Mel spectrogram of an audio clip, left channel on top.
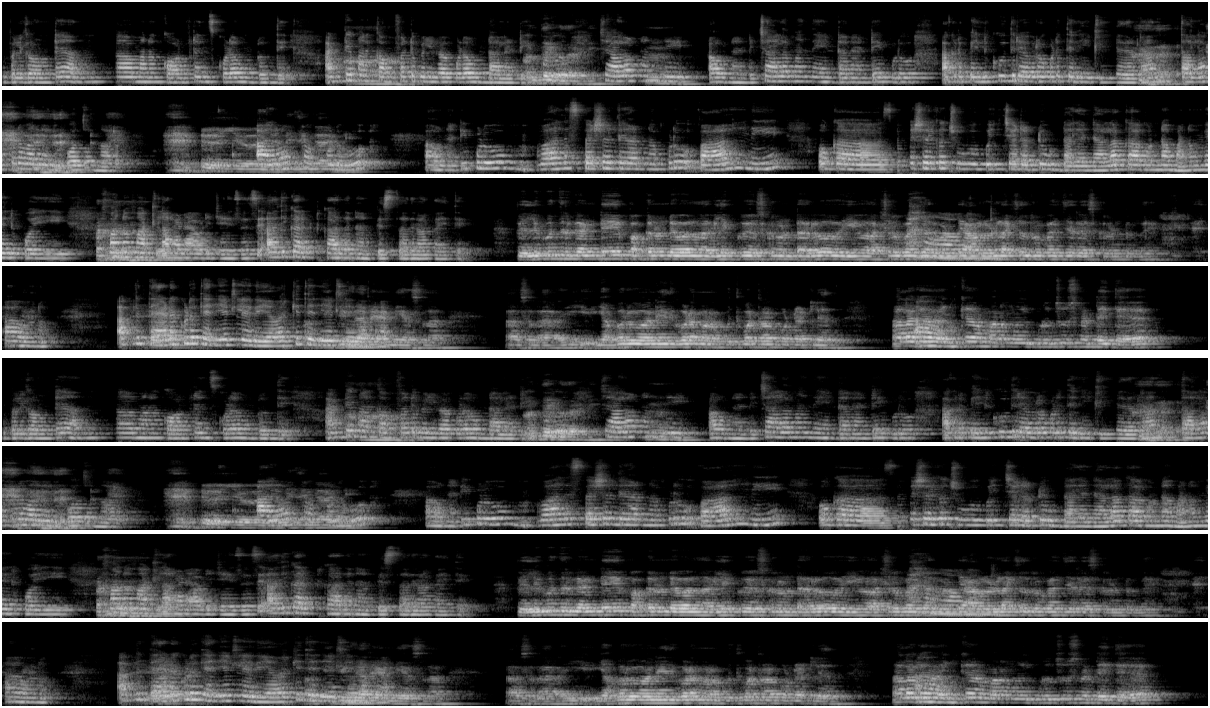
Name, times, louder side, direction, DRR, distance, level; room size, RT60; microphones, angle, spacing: voice 1, 0.0-5.7 6.0-6.8 7.1-13.2 14.6-15.7 16.3-19.8 20.2-20.9 21.1-28.7 33.2-34.1 35.7-36.6 37.3-40.0 45.3-45.7, left 3 dB, 75° left, 2 dB, 0.6 m, -21 dB
voice 2, 3.4-4.0 5.2-6.0 6.4-6.8 11.3-11.7 12.0-12.7 13.7-15.5 25.1-25.8 26.7-26.8 29.3-35.7 36.0-36.1 37.5-38.1 39.2-40.7 41.2-44.6 45.1-47.7, left 1 dB, 25° left, -2 dB, 0.6 m, -20 dB
3.7 x 2.2 x 2.2 m, 0.65 s
head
